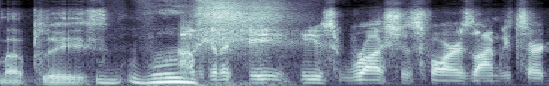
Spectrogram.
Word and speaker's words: Rush: If it's Roosh, spell it R-O-O-S-H. Thank you. Or even R-O-U-S-H. Give me Roush. something. Don't spell it Rush and tell me that it's going to be freaking different.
